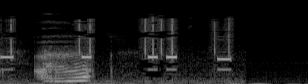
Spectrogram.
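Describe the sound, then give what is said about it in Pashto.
A telephone is dialed: a few short, faint touch-tone beeps sound in quick succession, separated by brief gaps. “ته صبر زه کور ته یو زنګ ووهم زنګ ووهه”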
